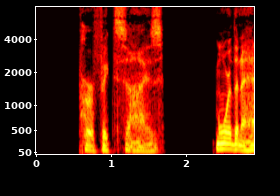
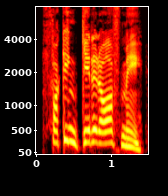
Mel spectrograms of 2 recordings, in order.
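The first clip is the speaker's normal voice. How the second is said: screaming. Acted. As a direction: scream it, frantic. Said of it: "she screams".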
